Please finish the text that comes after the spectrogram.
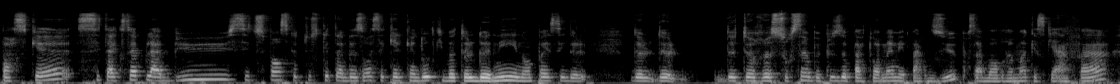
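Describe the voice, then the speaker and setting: A woman with a Québécois accent talks frankly in a loose, rambling monologue, hopping between French and English in the middle of her sentences. Her voice sits low and carries a husky, breathy edge. She pushes her points with rhetorical questions. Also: steady tone, moderate pace, dark tone. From Quebec. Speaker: radio show host. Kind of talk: casual monologue.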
